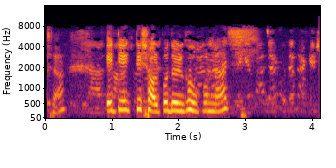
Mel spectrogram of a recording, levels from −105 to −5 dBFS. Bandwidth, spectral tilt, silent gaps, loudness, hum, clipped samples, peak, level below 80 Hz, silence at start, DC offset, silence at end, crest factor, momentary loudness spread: 8.4 kHz; -3 dB/octave; none; -17 LUFS; none; under 0.1%; -2 dBFS; -52 dBFS; 0.05 s; under 0.1%; 0 s; 18 dB; 18 LU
